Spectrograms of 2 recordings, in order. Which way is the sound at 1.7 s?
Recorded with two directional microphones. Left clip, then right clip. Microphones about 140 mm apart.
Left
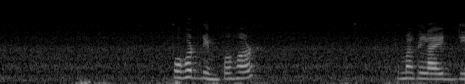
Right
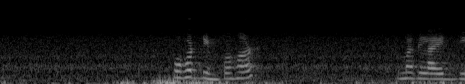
25° left (ahead or behind).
